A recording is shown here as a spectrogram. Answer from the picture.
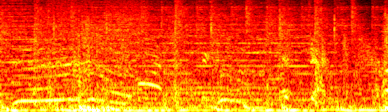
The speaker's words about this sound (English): Rocky gets a punch back at Tommy's face.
